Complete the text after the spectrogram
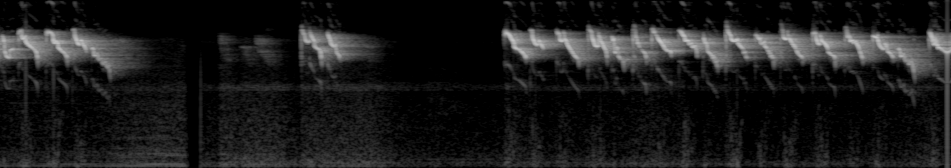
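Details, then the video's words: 'Ngalas' song of a buxtoni Oriental white-eye, a male said to be calling the female: two brief bursts, a pause, then a sustained rapid string of high, downward-sweeping chirps lasting over four seconds. "Burung Pleci Buxtoni Gacor Konslet Full Tembakan Ngalas Ngotot Fighter"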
